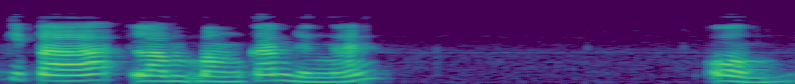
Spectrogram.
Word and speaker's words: Ohm: mengalir kemudian kita punya Om kita punya hambatan untuk menahan atau mengutuk mengontrol arus listrik hambatan Hai ini atau resistor itu tuh kita lambangkan dengan a Hai Om dibacanya om om ndak jadi kita balik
